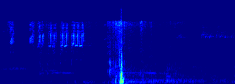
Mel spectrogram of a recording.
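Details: Red-whiskered bulbul in lively ngebren song, offered as a lure for other birds: a run of short buzzy high chirps, then a loud thump and a rustling low background.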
